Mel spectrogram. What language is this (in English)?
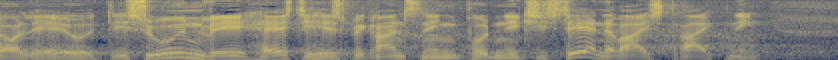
Danish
